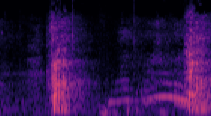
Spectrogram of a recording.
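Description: Two short, harsh bursts from a dog about a second and a half apart, with a thin whine-like tone between them; a dog's cough.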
